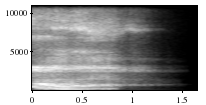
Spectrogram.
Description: Kaulah-Vox_Dead_kr.wav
